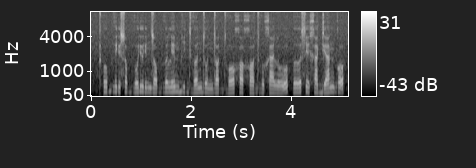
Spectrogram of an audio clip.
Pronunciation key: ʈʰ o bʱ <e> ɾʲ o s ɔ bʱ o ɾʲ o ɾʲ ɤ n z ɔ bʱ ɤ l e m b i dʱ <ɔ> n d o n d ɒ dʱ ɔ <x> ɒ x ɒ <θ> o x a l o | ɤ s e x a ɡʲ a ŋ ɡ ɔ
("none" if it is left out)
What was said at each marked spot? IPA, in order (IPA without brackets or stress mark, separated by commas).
e, ʌ, x, dʱ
